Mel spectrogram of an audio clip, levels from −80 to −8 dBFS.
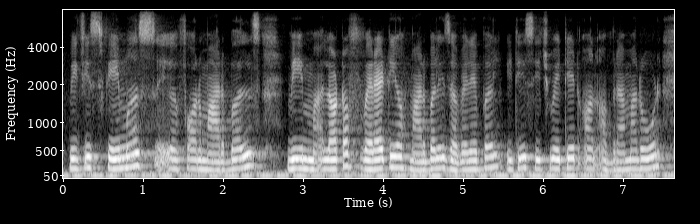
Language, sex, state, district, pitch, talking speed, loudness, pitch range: English, female, Gujarat, Valsad, 170 Hz, 165 wpm, -16 LUFS, 165-185 Hz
